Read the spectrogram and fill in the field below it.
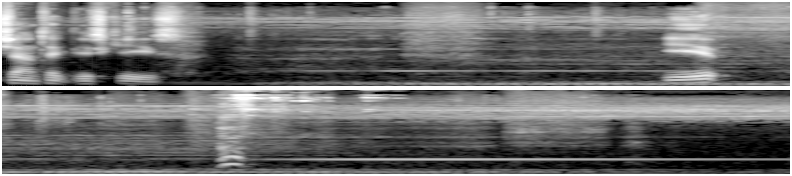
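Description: Handcuff chains rattle and clink.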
